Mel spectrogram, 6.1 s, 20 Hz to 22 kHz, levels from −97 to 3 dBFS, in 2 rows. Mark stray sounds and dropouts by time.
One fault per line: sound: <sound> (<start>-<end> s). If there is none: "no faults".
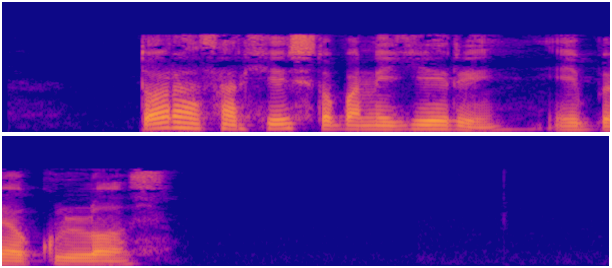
no faults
